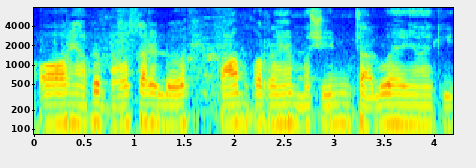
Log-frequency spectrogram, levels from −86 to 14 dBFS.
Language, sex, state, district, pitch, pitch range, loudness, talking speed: Hindi, male, Punjab, Fazilka, 120 Hz, 115-125 Hz, -18 LUFS, 215 wpm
